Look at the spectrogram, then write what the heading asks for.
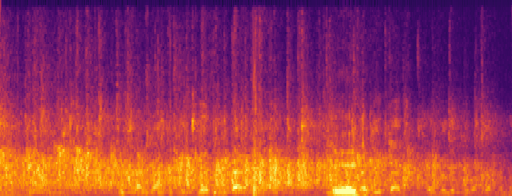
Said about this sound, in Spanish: Te voy a pedir que le des un aplauso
